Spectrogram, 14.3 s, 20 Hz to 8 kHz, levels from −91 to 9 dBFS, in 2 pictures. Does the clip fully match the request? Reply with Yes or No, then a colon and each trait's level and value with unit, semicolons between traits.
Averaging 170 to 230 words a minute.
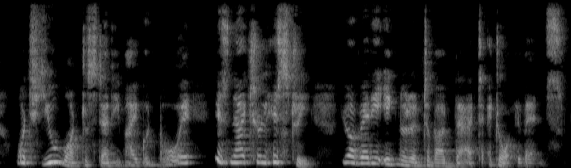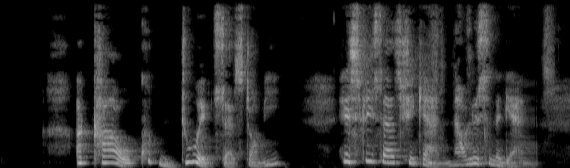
No: average, 145 wpm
